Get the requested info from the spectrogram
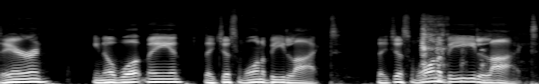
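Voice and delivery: put-on easygoing American Southern accent. Quoting another man's answer to his question, in a southern accent. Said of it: "And in a southern accent".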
